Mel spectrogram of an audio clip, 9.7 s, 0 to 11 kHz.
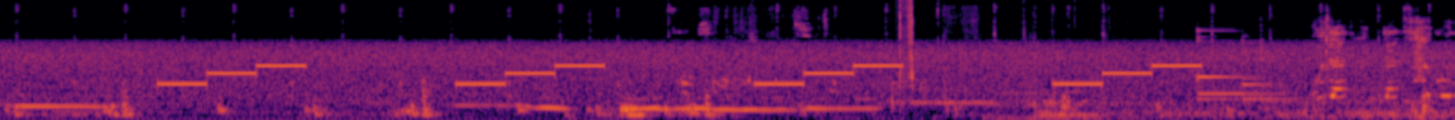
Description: Telephone call progress tone (ITU plan), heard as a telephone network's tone, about 950, 1400, 1800 Hz, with phone line noise and the noise inside a car. Special information tone.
